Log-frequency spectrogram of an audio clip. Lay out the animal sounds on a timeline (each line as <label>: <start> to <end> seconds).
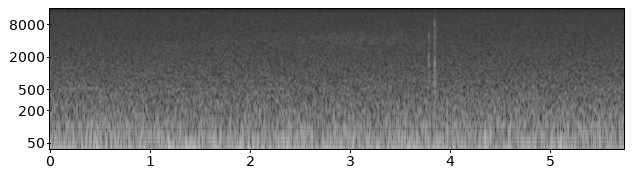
Ovenbird (Seiurus aurocapilla): 2.1 to 3.6 seconds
